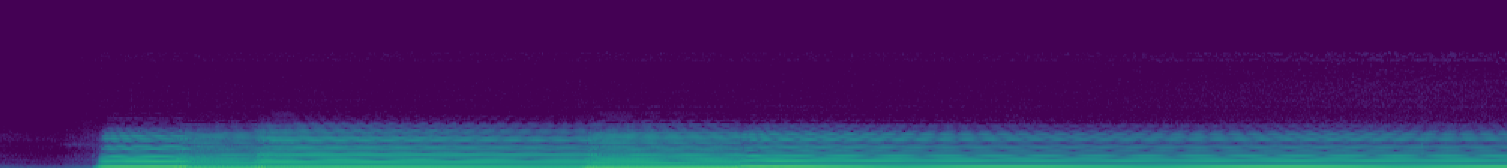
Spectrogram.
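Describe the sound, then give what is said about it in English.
A loud, reedy harmonium audio effect begins abruptly and holds steady, its sustained chords shifting pitch a few times early on before settling into one long, buzzing tone with no voices. “What about harmonium?”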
